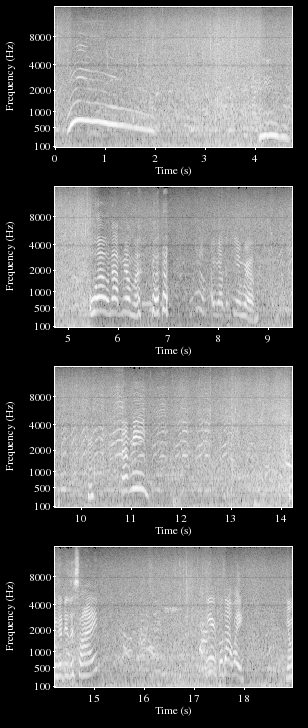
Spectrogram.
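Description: A young child squeals and babbles excitedly close by.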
